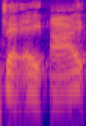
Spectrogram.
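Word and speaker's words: Jai: to write my name, even though it's spelled J-A-I, I noticed that it mispronounced it. Okay. And so I'm going to write it phonetically. Okay. J.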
